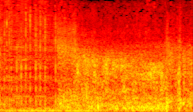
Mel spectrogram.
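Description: Weapons fire: a quick run of sharp firing cracks for the first half-second or so, then a loud, sustained rumbling rush of noise as a missile is launched.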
